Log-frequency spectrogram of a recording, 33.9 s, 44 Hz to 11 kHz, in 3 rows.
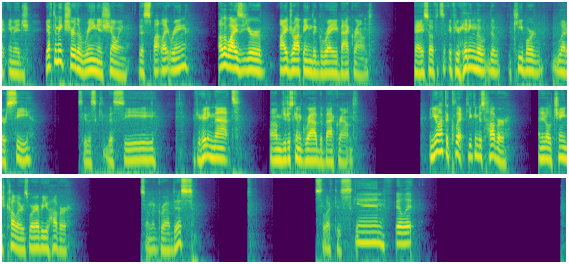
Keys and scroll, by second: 1.3 z, 11.6 c, 26.0 z.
